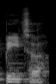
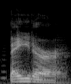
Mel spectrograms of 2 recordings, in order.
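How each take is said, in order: First: The word is said with a British pronunciation. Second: The word is said with an American pronunciation. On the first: "we say beta" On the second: "Americans say beta"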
